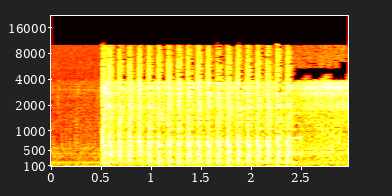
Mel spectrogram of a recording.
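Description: Rapid automatic gunfire aimed at a disabled van, one sustained burst of evenly spaced, loud shots lasting about two seconds, framed by a steady mechanical hum before and after.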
